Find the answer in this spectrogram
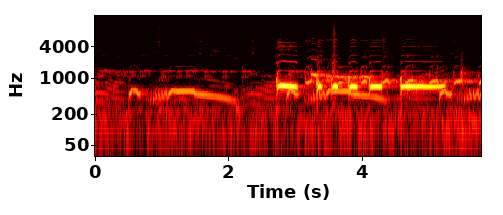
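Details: Actively singing Bangkok zebra dove for luring: a soft, sinking rolled coo, then a loud burst of clipped, bell-like coos in quick succession and a long held note.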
